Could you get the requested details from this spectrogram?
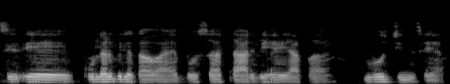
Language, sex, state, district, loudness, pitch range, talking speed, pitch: Hindi, male, Bihar, Kishanganj, -27 LUFS, 105-115 Hz, 240 wpm, 110 Hz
